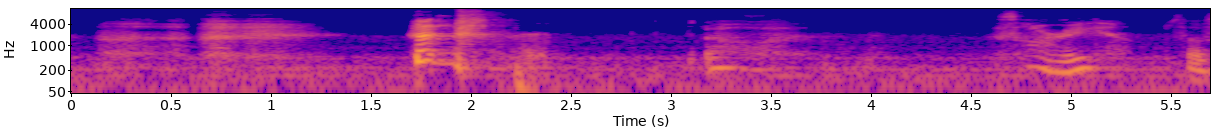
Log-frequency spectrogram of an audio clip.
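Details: Person apologising between sneezes, unable to stop: gasping intakes, a sharp sneeze and a partly held-back second one, with soft breathy sounds between; sneezing.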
